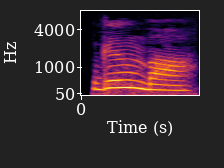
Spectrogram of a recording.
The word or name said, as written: goombah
